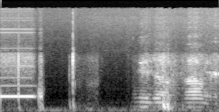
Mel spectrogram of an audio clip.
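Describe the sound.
A telephone call is dialed: a steady tone and a couple of short beeps, then a pause before a voice starts talking.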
